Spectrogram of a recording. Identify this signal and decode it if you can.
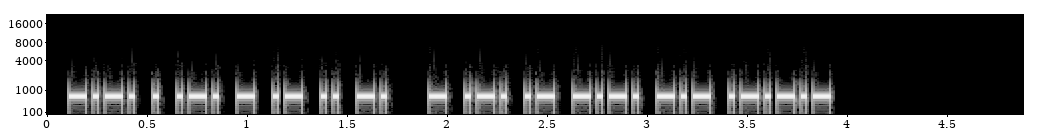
Morse code, heard as a keyed tone, about 40 wpm, 700 Hz. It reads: CERTAIN TRACK.
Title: Sentences from Top 1100 Words 40wpm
